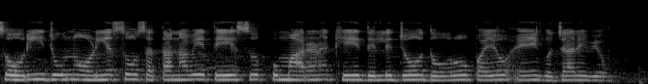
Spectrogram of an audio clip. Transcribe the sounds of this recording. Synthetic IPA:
soːɾĩd͡ʑuːnʊɽ̃iːəsɔːsɐt̪aːnəʋet̪esʊkmaːɾəɽ̃ʊ̆kʰeːd̪ɪl̆d͡ʑoːd̪ʱɔːɾopɐjoʔɛ̃ːɡʊd͡ʑaːɾeʋijoː

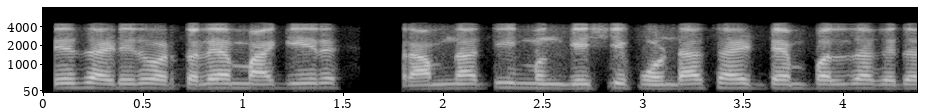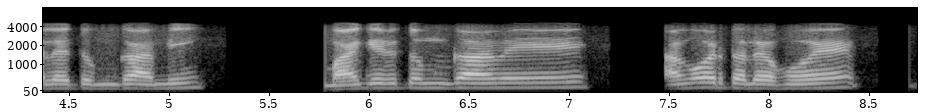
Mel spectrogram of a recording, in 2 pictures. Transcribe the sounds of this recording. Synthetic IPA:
t̪ed͡zaɽiːɾʋəɾt̪əlɛ̃maɡiːɾ | ɾamnat̪iːməŋɡeɕiːfoɳɖasaeʈempəld͡zakəjt̪əlet̪umkaːmi | maɡiːɾt̪umkame | ãŋɡʋəɾt̪əleɦõẽ

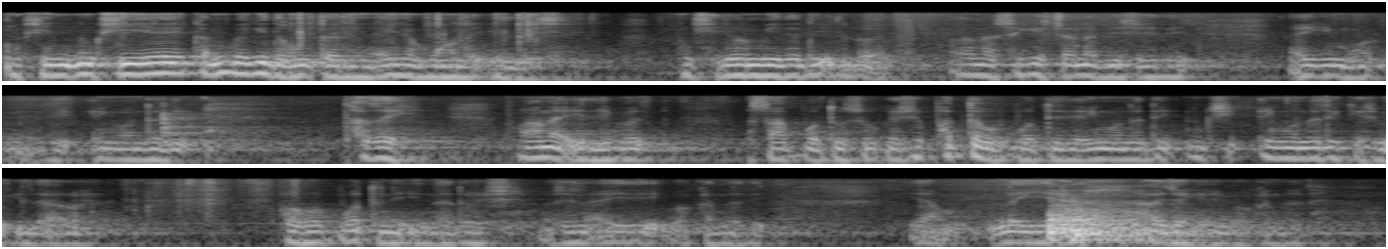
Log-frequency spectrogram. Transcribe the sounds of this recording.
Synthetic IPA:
nuŋsinuŋsiekɐnbaɡidamɔŋtaninːjnɐmuaŋdɐ̰ʔilːise̥ | nuŋsiɾibɐmidɐdiḭlo̰j̰bɐdanasiɡisanabisidi | ɐ̰jɡimotija̰diɐjŋondɐdi | tʰazaj | manɐʔilːibɐː | sapɔt̚ːusukajsupʰɐtːɐbɐpɔt̚ːidiɐjŋondɐdinuŋsiɐjŋondɐdikajsuʔila̰ɾojna | pʰabɐpot̚ːɐniinːadojse̥mɐsinɐɐ̰jdiwa̰kʰandadi | ja̰mlɐjːahajzaɡia̰jbiwakʰandadi

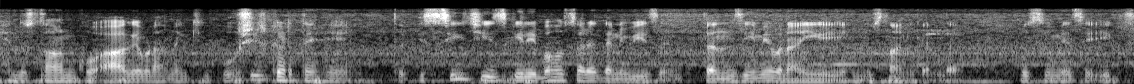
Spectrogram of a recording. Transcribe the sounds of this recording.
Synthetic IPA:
hɪ̃nd̪ʊst̪aːnkoʔa̰ːɡebɐɽ̤aːnekikoːʃɪʃkɐɾt̪eɦɛ̃t̪oɪsit͡ʃiːzkeliebɐɦʊt̪saːɾet̪ɐnwiːzɛ̰̃t̪ɐnziːmẽbɐna̰ːḭ̃ɡɐ̰ḭḛɦɪ̃nd̪ʊst̪a̰ːnkeɐ̰̃nd̪ə̰ɾʊsimẽsḛʔḛːk

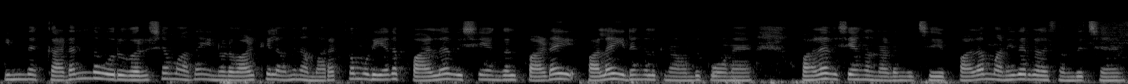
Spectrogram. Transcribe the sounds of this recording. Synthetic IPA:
ɪnd̪ɐkɐɽɐnd̪ɐɔɾɯʋɐɾɯʂɐmaːt̪ãːɛnːoːɽɐʋaːɻkɐjɪlɐʋɐnd̪ɯnãːmɐɾɐkːɐmʊɽɪjaːðɐpɐlɐʋɪʂɐjɐŋɡɐɭpɐɽɐpɐlɐɪɽɐŋɡɐɭɯkːɯnãːʋɐnd̪ɯpoːnẽːpɐlɐʋɪʂɐjɐŋɡɐɭnɐɽɐnd̪ɯt͡ʃːɯpɐlɐmɐnɪðɐɾɣɐɭɐsɐnd̪ɯt͡ʃːɯ̃

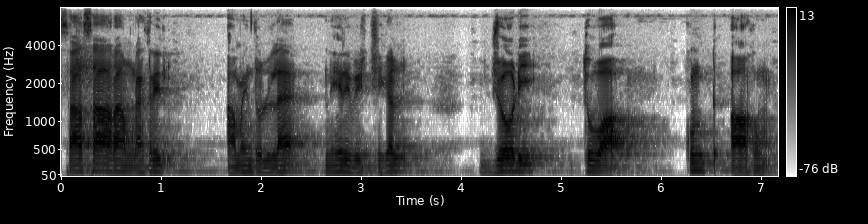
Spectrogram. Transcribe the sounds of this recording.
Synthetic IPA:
saːsaːɾaːmnɐɣɐɾɪl | ʔɐmɐɪnd̪ɯɭːɐniːɾʋɪt͡ʃːɪɣɐɭ | d͡ʒoːɽit̪ʊʋa̰ː | kʊɳʈaːɣɯm

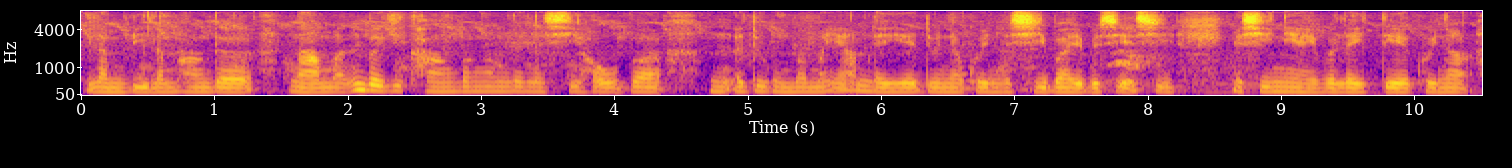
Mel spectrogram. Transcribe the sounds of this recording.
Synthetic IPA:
lɐmbilɐmɦaŋdɐ | namɐnbɐɡikʰaŋbɐŋɐmdɐnɐsiɦawbɐ | ɐduɡumbɐmɐja̰mlɐjeɐdunɐːkʰojnɐsibɐhajbɐsiɐ̰si | ɐsinihajbɐlɐjteɐkʰojnɐ

